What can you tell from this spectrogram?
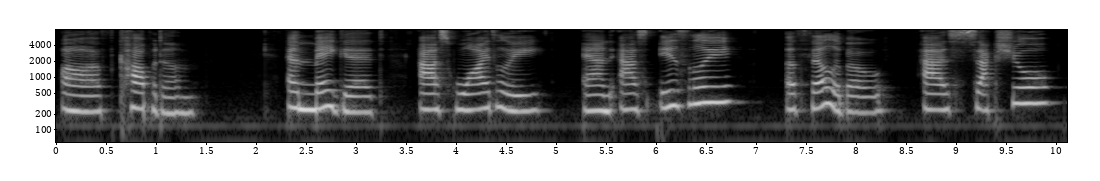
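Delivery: slow, chunked reading with pauses between phrases. Shown as a demonstration. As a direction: read it out slowly in short chunks, pausing like a teacher. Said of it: "repeat the sentence again".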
